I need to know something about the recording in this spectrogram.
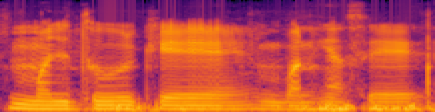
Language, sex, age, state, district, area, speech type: Maithili, male, 30-45, Bihar, Sitamarhi, urban, spontaneous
